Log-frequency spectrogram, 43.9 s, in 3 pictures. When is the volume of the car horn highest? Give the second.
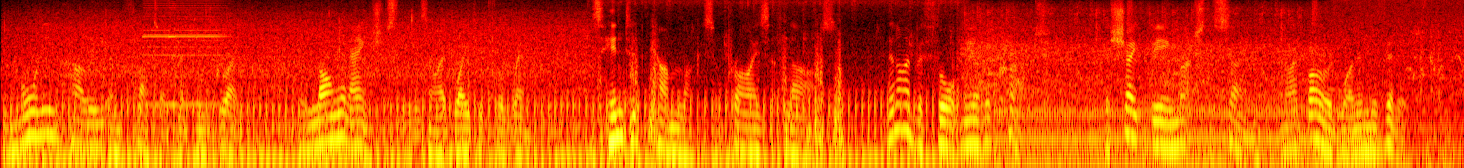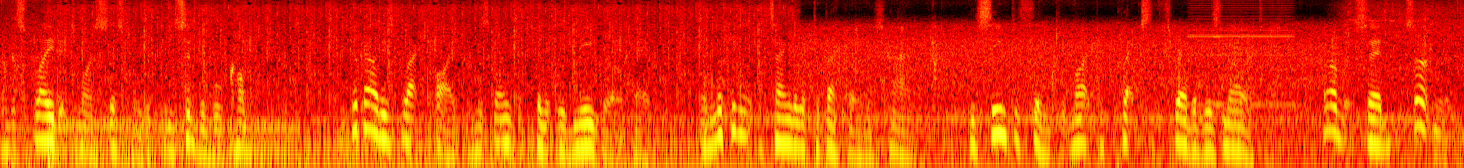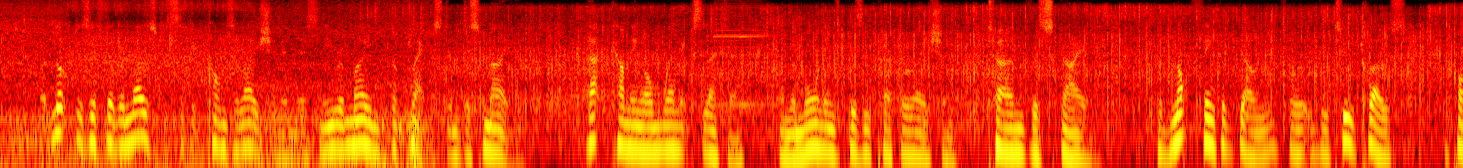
2 s.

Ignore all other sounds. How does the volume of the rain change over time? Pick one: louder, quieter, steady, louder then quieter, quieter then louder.
steady.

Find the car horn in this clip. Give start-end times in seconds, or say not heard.
1.4-2.4, 26.5-27.6, 36.4-37.0.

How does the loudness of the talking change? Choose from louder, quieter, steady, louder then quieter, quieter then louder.
steady.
